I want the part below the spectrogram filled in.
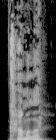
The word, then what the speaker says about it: Kamala: And up and down my timeline yesterday, I saw tons of checks and pearls with, you know, young black women embracing, and I've been saying her name wrong forever. Yes, Kamala. – Kamala. – Kamala is how you pronounce her name.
